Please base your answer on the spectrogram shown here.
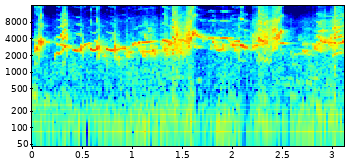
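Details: Fighting oriental magpie-robin (kacer) with tail opened, singing excitedly. Bright whistles slide and warble, broken by bursts of rasping notes, all sharp and loud.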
